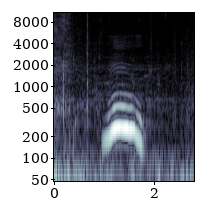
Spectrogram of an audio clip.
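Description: A young man hums with pleasure while chewing.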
